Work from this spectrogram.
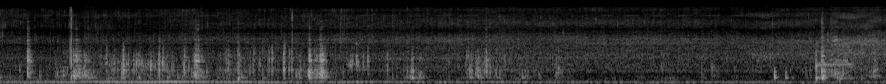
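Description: Steady crackling and sizzling of ash gourd and jackfruit seeds frying in a pan, with scattered sharp pops and stirring clicks, close by and moderately quiet.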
